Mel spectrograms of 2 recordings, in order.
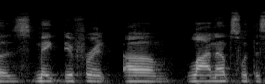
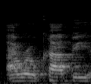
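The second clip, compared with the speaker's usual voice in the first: speaking up; 2 semitones higher than usual. Real, not acted. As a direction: project it to the room. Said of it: "If you could speak up".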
